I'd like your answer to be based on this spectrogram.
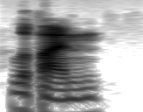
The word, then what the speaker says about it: Lapine: Yeah, Lapine.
